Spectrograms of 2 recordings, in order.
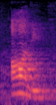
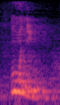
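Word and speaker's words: awning: 요거 미국식으로 발음하면 한번 따라 말해볼래? 갑니다. 어닝 영국식으로 갈게요. 오닝 그쵸? 이 오닝이라는 발음이 자주 나오니까 발음까지 오닝으로 기억하시면 좋아요.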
